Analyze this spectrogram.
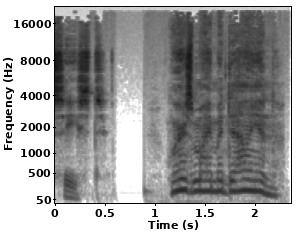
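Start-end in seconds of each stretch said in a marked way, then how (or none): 1.2-2.3 high-pitched, panicked demand; frantic cry. A narrator's reading. Kate asks Corvin for her lost medallion, frantic cry. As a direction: cry out, desperate to find it.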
